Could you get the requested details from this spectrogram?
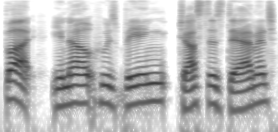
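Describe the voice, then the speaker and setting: A man co-hosting a podcast in casual chat, telling a story with animated, gleefully deadpan delivery. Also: mid-range voice, slow pace, smooth, dry recording, studio quality. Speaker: podcast co-host.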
